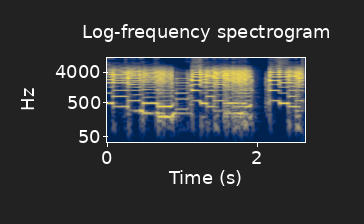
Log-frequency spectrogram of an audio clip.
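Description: A dry electric guitar picks a quick arpeggio with a slightly distorted tone. Notes step up and down in a steady pattern, stopping briefly without any echo or reverb tail before starting again.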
